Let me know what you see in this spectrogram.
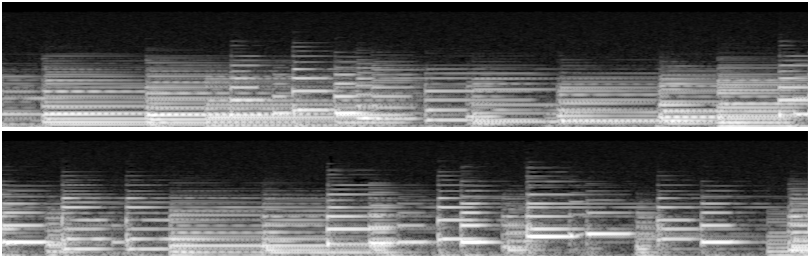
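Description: Background piano music: a steady run of single notes and chords with no break.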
